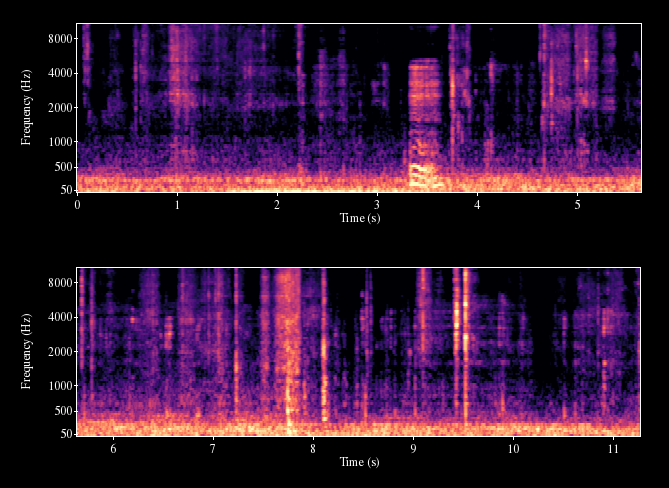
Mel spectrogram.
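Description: A person chewing a soft mochi donut with her mouth close to the microphone: faint mouth sounds with a few small clicks, and a brief hummed vocal sound about three seconds in.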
